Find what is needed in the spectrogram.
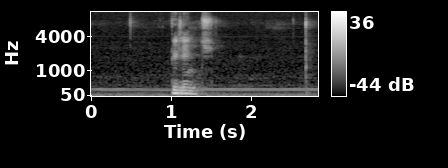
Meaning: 1. awareness, conscience 2. consciousness
- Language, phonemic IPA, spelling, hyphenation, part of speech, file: Turkish, /biˈlint͡ʃ/, bilinç, bi‧linç, noun, Tr-bilinç.oga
